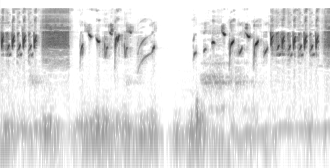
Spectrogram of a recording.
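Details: European goldfinch song meant for teaching young birds: rapid twittering of short notes, buzzy trills and sliding whistles, broken by a brief pause midway, with a faint low hum beneath.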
